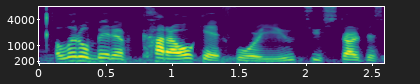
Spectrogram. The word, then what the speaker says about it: karaoke: A little bit of karaoke for you to start this video off. And yes, it's pronounced karaoke, not karaoke.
